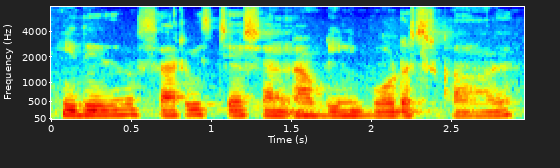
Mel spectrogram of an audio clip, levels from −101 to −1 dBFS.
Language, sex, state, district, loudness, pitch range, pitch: Tamil, male, Tamil Nadu, Kanyakumari, -16 LUFS, 115-130 Hz, 120 Hz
